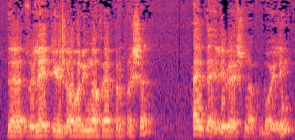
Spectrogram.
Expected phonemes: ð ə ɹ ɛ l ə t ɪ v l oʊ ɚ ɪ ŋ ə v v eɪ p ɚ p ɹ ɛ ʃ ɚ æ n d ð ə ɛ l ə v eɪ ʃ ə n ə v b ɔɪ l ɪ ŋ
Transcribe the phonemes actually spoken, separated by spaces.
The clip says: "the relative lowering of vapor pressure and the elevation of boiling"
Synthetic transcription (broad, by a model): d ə ɹ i l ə t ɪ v l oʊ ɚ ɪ ŋ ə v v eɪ p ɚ p ɹ ɛ ʃ ɚ æ n d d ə ɛ l ə v eɪ ʃ ə n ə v b ɔɪ l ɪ ŋ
